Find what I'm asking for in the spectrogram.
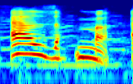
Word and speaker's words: asthma: 他说 pollution can aggravate asthma，污染会使这个哮喘加重。 asthma，闭上眼睛听我读一下这个哮喘这个单词啊， asthma asthma，这个 th 感觉好像只是摆设没有发音呢、啊、哮喘气喘的意思。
